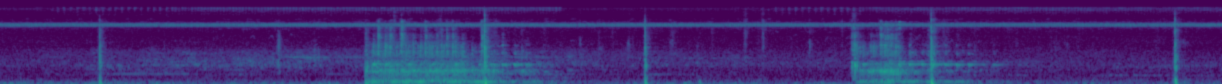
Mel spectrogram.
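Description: A basketball bounces on hard pavement outdoors.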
